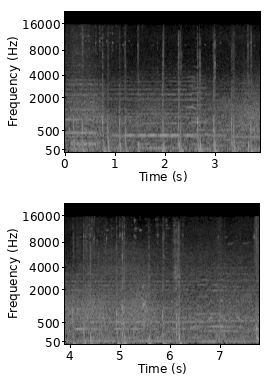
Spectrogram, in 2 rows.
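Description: A horse's hooves clip-clop in a steady, evenly spaced rhythm while riding in The Witcher 3, mid-loud against a busy game backdrop, with speech now and then over the top.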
